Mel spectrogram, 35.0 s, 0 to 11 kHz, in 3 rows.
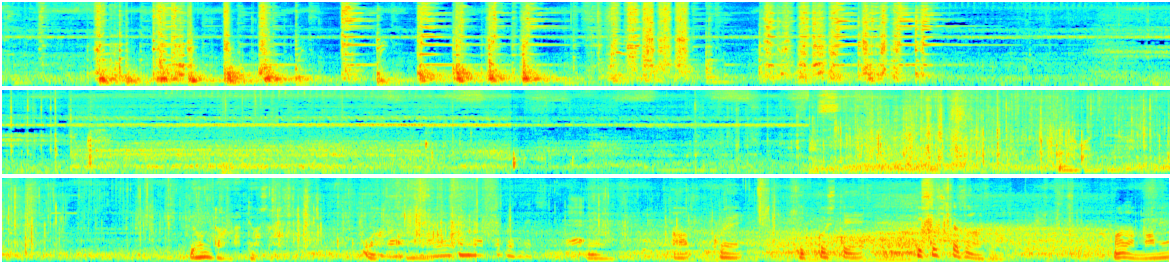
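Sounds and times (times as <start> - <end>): scraping hornet nest off steel: 0.3 - 9.8
steady high-pitched tone: 6.8 - 20.8.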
